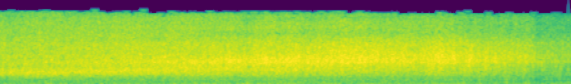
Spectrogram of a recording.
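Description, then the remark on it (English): Steady, bright fizzing hiss of one or two Alka-Seltzer tablets dissolving in a glass of water, continuous for several seconds, fading slightly at the end with no voices. “Drop a tablet or two in a glass of water like this. Listen to it fizz.”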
